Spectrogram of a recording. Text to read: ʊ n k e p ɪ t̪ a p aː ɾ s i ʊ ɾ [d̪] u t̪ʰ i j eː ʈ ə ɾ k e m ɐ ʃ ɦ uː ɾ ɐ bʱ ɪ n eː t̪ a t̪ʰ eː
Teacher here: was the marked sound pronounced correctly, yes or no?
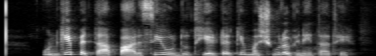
yes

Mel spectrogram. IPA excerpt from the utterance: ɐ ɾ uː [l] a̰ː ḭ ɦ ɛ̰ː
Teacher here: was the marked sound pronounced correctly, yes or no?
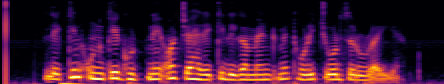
no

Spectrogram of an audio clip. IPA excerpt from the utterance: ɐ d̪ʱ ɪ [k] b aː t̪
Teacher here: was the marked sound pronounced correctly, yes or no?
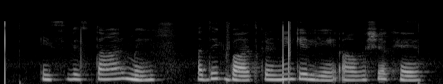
yes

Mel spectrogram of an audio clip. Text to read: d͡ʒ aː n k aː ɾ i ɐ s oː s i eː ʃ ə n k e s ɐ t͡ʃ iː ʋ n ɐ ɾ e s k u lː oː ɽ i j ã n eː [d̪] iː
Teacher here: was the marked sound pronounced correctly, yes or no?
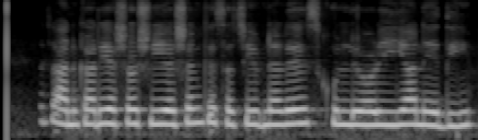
yes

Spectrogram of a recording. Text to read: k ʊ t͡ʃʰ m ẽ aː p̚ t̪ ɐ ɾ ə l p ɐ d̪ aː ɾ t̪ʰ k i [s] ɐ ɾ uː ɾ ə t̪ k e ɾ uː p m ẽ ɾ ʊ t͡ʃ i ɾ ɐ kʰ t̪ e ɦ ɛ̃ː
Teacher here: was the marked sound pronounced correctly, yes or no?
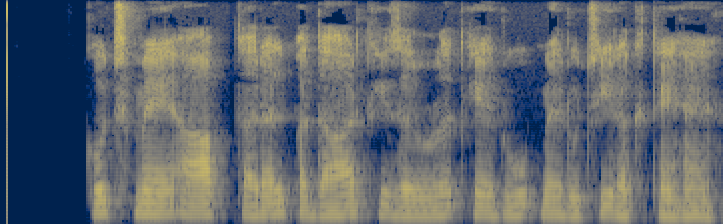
no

